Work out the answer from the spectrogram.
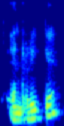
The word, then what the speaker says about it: Enrique: Some things to keep in mind that sometimes when we spell it as a single R, it's actually pronounced as the trill R. That is true always at the beginning of a word. Ricardo, Costa Rica. It's also after the letter N, Enrique, and after the letter L, alrededor.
